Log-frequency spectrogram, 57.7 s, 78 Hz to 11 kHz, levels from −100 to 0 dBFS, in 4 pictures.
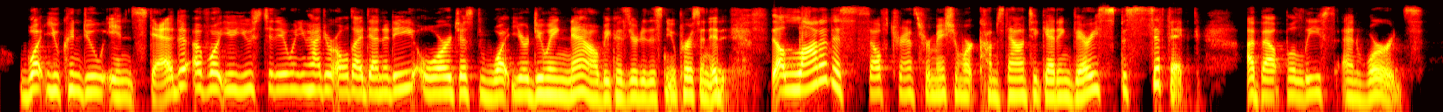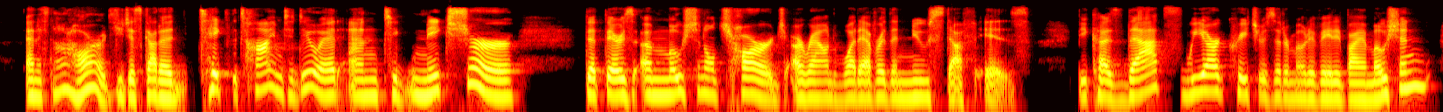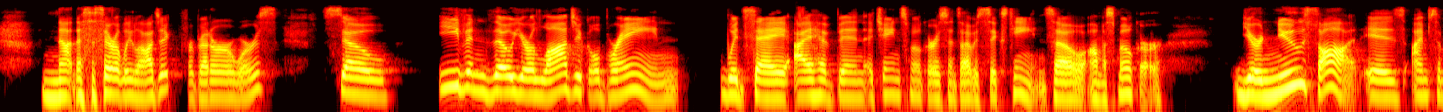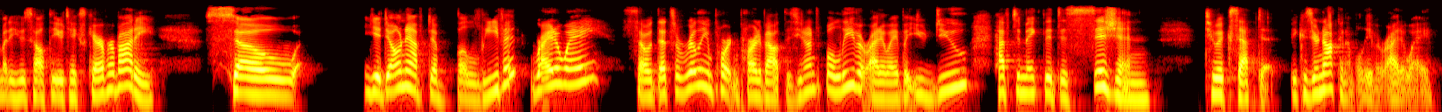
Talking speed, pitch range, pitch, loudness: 180 wpm, 160-200 Hz, 175 Hz, -21 LUFS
